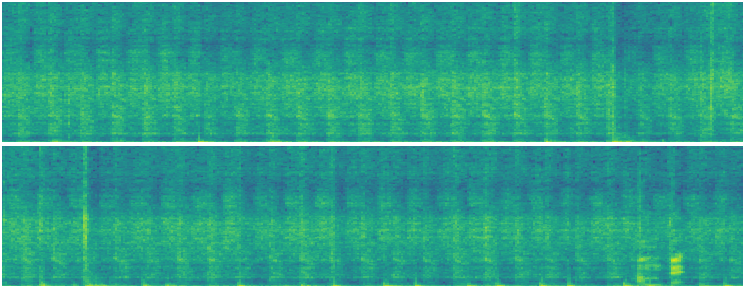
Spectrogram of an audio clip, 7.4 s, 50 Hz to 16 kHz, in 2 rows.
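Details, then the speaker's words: 1997 VW Vento 1.8 automatic, long abandoned, after a vacuum line change the owner suspected was the cause, pedal pumped: deep, even starter chugging about two beats a second, never fires; crank no start, cause unconfirmed. "Pump it. God's sake. [music] No, it won't start at all."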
